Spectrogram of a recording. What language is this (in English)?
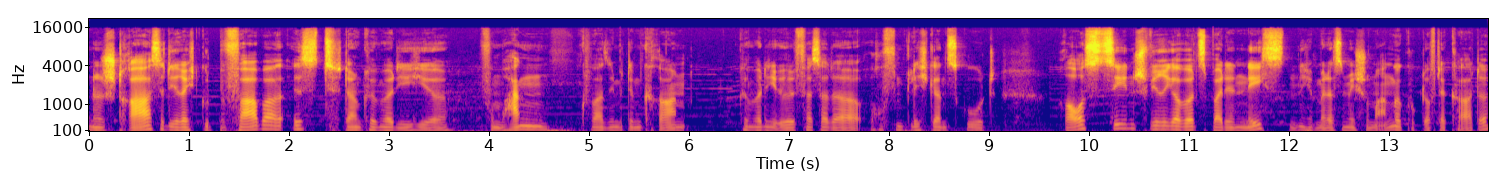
German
